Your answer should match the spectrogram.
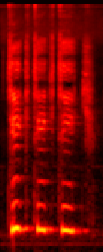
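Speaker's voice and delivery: high, loud tik tik tik like a beak on wood; sharp imitated pecking; knocking sound. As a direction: tap it out like a woodpecker. Woodpecker knocking again.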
